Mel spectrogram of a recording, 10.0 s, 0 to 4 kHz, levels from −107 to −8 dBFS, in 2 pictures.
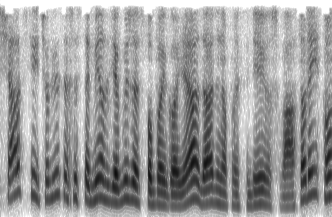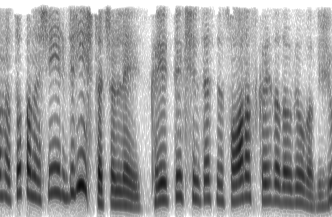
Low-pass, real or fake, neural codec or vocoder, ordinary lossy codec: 3.6 kHz; fake; codec, 24 kHz, 0.5 kbps, DualCodec; MP3, 32 kbps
